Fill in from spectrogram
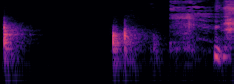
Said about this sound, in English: Clink, clink, clink, clink. All right. Everybody's got a glass.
